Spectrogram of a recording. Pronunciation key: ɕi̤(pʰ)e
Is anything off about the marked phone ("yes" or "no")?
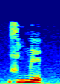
yes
